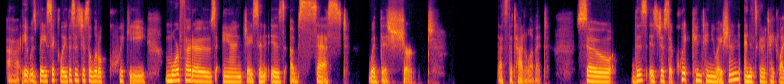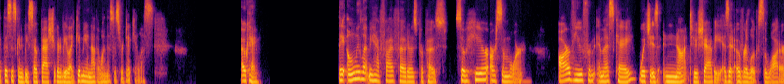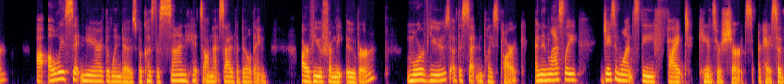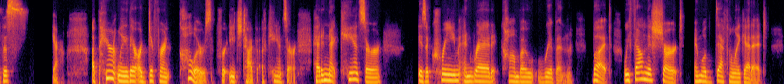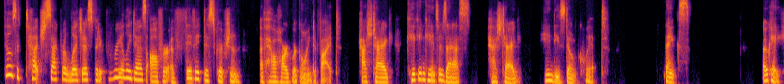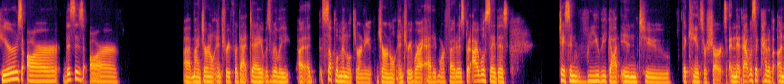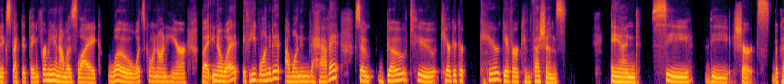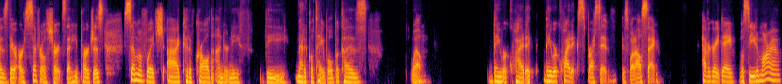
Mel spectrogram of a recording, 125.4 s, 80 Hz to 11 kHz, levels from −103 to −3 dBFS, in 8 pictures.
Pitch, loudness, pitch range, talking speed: 155 Hz, -19 LUFS, 145-180 Hz, 145 wpm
